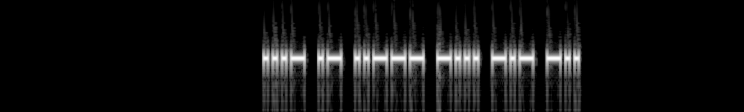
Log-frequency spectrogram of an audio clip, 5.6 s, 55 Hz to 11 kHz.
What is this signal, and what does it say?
Morse code, heard as a keyed tone, about 36 wpm, 700 Hz. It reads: VA2BKD
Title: DXCC-100 Call Signs - 6 Characters - Repeated 2x - 35wpm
